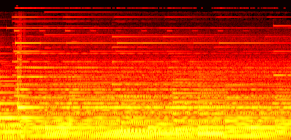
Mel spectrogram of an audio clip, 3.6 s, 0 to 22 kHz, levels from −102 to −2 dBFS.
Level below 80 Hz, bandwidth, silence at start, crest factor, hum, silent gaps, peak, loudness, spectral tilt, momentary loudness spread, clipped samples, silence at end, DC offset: -36 dBFS; 18 kHz; 0 s; 14 dB; none; none; -8 dBFS; -23 LUFS; -6 dB/octave; 3 LU; under 0.1%; 0 s; under 0.1%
